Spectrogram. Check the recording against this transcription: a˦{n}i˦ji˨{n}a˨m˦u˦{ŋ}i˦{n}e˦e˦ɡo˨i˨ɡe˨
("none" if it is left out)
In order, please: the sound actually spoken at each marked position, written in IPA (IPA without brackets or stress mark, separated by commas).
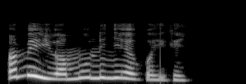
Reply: m, none, n, ɲ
